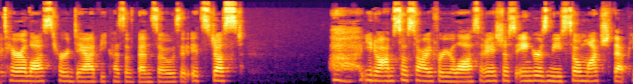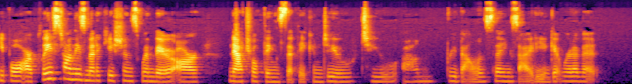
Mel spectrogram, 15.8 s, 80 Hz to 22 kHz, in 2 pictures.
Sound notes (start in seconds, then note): 4.1 sighs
